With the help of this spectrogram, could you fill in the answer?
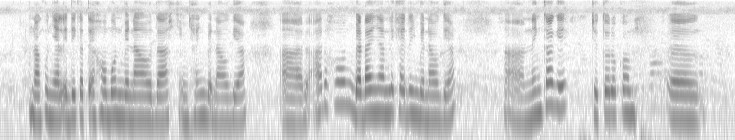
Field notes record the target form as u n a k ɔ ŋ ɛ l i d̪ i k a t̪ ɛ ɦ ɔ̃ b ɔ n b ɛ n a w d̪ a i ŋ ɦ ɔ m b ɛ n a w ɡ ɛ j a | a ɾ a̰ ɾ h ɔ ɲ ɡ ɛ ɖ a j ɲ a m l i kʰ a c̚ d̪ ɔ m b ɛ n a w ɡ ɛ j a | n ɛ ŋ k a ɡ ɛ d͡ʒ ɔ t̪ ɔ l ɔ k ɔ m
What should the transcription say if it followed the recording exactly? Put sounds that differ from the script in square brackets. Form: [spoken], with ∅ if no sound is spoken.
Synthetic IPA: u n a k ɔ [ɲ] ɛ l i d̪ i k a t̪ ɛ ɦ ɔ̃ b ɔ n b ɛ n a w d̪ a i [ɲ] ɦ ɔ [ɲ] b ɛ n a w ɡ ɛ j a | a ɾ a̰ ɾ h ɔ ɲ [b] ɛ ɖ a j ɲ a m l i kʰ a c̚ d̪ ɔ [ɲ] b ɛ n a w ɡ ɛ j a | n ɛ ŋ k a ɡ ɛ d͡ʒ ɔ t̪ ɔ [ɾ] ɔ k ɔ m

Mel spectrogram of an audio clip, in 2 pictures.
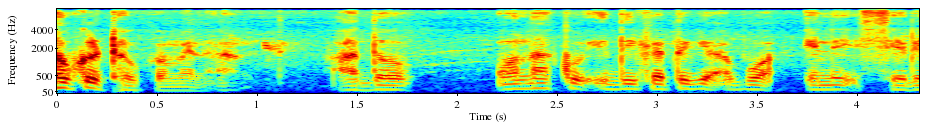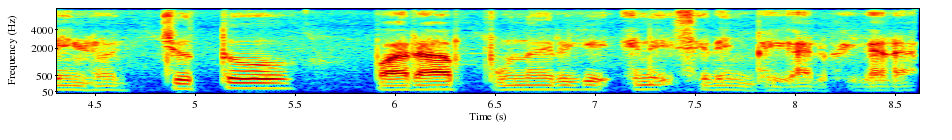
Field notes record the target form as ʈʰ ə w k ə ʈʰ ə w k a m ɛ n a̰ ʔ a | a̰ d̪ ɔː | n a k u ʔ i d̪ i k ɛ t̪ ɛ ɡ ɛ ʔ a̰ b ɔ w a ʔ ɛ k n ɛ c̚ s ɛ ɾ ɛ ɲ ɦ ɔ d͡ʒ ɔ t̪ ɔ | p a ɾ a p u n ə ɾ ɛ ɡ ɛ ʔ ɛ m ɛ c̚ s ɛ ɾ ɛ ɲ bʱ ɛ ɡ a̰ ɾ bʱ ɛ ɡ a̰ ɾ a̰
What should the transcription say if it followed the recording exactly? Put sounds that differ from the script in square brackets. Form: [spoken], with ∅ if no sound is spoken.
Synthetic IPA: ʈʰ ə w k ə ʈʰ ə w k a m ɛ n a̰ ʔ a | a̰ d̪ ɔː | n a k [ɔ] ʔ i d̪ i k [a] t̪ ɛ ɡ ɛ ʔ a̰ b ɔ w a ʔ ɛ [∅] n ɛ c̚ s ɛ ɾ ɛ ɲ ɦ ɔ d͡ʒ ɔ t̪ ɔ | p a ɾ a p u n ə ɾ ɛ ɡ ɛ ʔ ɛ [n] ɛ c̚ s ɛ ɾ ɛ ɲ bʱ ɛ ɡ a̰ ɾ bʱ ɛ ɡ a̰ ɾ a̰

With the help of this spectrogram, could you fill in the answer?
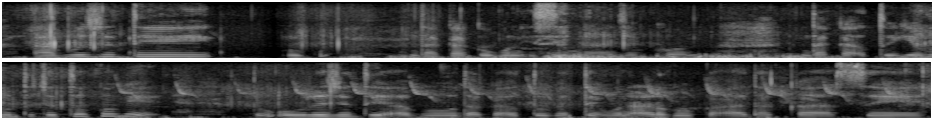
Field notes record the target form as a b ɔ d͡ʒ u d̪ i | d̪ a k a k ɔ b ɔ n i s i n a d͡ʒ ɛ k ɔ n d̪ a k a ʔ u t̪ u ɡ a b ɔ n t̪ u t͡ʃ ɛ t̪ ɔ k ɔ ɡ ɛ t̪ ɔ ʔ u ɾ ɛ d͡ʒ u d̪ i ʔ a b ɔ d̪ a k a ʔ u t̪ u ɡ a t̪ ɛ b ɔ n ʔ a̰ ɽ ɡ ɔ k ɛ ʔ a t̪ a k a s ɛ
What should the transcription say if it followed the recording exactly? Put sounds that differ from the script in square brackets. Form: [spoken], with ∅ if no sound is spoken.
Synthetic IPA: a b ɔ d͡ʒ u d̪ i | d̪ a k a k ɔ b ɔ n i s i n a d͡ʒ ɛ k ɔ n d̪ a k a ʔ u t̪ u ɡ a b ɔ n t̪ [ɔ] t͡ʃ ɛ t̪ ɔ k ɔ ɡ ɛ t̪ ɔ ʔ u ɾ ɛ d͡ʒ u d̪ i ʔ a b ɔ d̪ a k a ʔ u t̪ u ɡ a t̪ ɛ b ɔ n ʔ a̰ ɽ ɡ ɔ k [a] ʔ a [d̪] a k a s ɛ

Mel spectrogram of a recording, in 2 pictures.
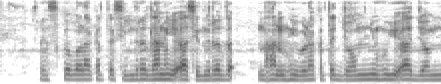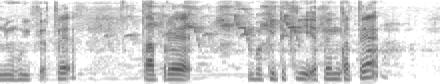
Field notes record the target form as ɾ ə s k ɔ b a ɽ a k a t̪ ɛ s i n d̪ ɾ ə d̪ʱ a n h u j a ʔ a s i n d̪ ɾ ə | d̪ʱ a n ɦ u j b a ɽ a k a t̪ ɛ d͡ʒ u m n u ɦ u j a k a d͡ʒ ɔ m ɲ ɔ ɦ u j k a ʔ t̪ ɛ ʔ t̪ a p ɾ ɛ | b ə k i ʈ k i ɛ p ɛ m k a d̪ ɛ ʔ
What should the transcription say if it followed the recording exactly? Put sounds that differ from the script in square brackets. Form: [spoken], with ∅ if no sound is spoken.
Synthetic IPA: ɾ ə s k ɔ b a ɽ a k a t̪ ɛ s i n d̪ ɾ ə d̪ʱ a n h u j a ʔ a s i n d̪ ɾ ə | d̪ʱ a n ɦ u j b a ɽ a k a t̪ ɛ d͡ʒ [ɔ] m [ɲ] u ɦ u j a [ʔ] a d͡ʒ ɔ m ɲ [u] ɦ u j k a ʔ t̪ ɛ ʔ t̪ a p ɾ ɛ | b ə k i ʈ k i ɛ p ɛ m k a [t̪] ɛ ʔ

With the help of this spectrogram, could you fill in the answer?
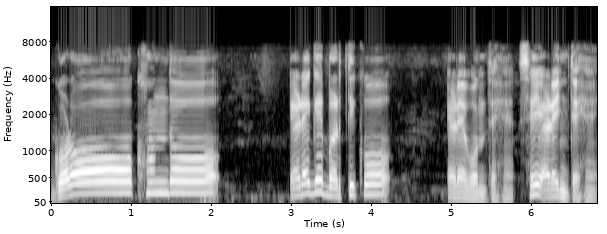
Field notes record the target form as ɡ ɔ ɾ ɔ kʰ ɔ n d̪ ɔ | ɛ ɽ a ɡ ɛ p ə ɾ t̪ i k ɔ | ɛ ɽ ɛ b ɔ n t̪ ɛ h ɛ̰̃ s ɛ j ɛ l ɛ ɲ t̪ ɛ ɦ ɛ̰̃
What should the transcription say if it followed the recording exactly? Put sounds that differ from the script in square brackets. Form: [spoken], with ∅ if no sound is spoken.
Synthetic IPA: ɡ ɔ [ɽ] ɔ kʰ ɔ n d̪ ɔ | ɛ ɽ [ɛ] ɡ ɛ [b] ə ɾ t̪ i k ɔ | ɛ ɽ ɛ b ɔ n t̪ ɛ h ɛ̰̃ s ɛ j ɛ [ɽ] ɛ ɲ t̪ ɛ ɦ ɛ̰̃

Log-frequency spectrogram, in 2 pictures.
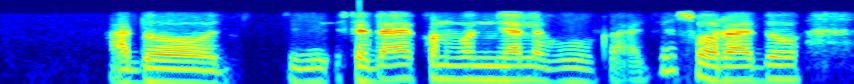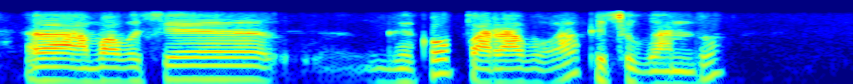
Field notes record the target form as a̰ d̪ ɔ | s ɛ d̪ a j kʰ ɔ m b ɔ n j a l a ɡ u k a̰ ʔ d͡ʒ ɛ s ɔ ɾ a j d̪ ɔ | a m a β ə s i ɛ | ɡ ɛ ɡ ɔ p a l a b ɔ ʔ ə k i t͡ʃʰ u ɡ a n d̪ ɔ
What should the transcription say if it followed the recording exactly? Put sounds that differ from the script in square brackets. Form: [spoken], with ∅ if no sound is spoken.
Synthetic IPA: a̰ d̪ ɔ | s ɛ d̪ a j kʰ ɔ [n] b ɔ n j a l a ɡ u k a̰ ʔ d͡ʒ ɛ s ɔ ɾ a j d̪ ɔ | a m a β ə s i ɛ | ɡ ɛ [k] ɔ p a [ɾ] a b ɔ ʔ [a] k i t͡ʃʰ u ɡ a n d̪ ɔ

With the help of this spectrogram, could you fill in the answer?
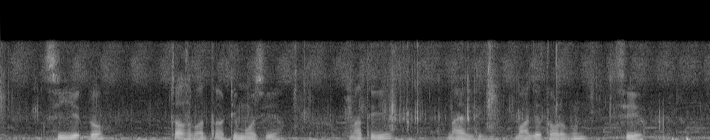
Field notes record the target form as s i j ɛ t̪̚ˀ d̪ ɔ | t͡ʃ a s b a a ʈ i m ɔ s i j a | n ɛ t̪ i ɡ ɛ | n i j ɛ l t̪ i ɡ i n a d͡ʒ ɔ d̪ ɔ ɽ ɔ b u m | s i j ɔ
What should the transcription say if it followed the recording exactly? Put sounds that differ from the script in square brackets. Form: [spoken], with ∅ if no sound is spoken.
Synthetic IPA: s i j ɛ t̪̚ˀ d̪ ɔ | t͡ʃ a s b a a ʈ i m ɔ s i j a | n [a] t̪ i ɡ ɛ | n [a] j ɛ l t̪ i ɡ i [m] a d͡ʒ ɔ [t̪] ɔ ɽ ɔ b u [n] | s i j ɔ

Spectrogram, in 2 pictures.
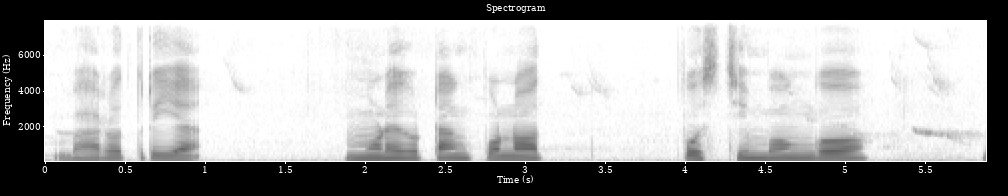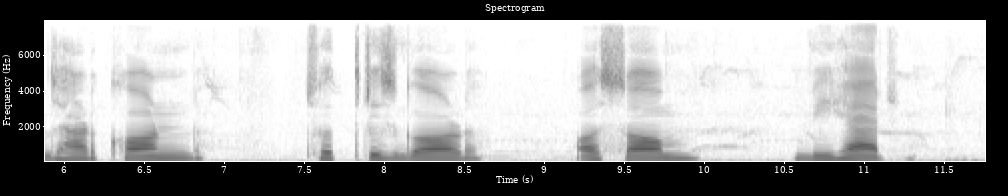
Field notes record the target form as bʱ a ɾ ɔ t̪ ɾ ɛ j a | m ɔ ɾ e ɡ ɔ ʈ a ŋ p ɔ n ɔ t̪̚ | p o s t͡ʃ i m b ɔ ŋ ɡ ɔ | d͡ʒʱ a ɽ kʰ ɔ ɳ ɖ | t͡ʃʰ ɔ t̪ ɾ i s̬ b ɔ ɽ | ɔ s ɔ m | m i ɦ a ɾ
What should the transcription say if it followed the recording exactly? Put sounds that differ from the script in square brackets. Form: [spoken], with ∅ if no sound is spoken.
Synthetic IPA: bʱ a ɾ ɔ t̪ ɾ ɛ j a | m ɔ [ɽ] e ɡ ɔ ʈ a ŋ p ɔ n ɔ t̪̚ | p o s t͡ʃ i m b ɔ ŋ ɡ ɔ | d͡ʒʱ a ɽ kʰ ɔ ɳ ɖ | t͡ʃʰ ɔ t̪ ɾ i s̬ [ɡ] ɔ ɽ | ɔ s ɔ m | [b] i ɦ a ɾ

